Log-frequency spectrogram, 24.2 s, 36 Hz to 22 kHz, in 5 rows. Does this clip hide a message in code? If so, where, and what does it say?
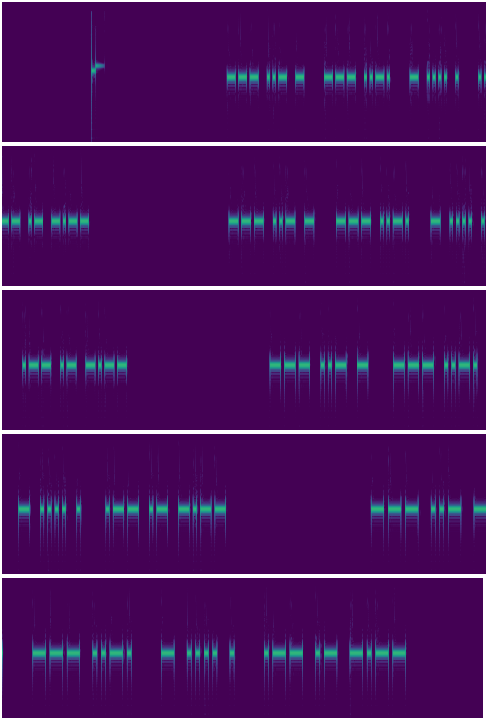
Yes: Morse code from 2.2 to 23.4 s, heard as a keyed tone, about 35 wpm, 700 Hz. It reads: OUT OF THE WAY OUT OF THE WAY OUT OF THE WAY OUT OF THE WAY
